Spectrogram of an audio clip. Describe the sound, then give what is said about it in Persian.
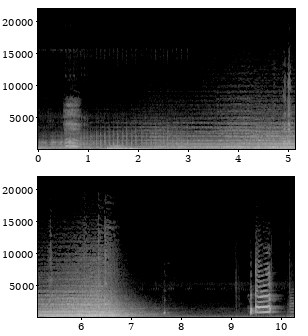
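A chicken clucks and squawks, starting with a short call, rising into a long, loud stretch of agitated cackling, then ending with a couple of sharp, quick clucks. “آه یه مرغه.”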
